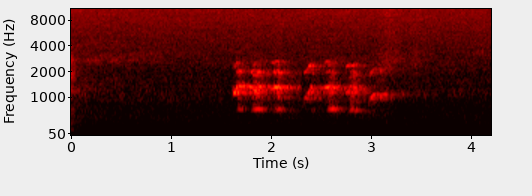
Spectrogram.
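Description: A dog whining: a run of short, high, steady-pitched whines, faint, starting about a second and a half in.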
